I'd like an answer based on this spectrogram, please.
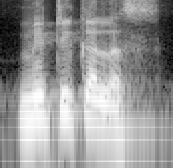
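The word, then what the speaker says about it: meticulous: मेटिकलस होता है इसका प्रोनाउंसिएशन।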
